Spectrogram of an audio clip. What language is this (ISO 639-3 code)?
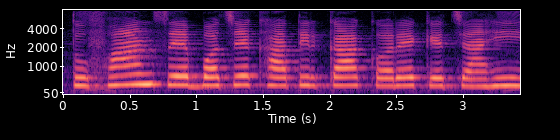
bho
